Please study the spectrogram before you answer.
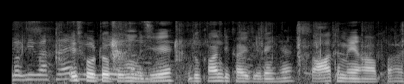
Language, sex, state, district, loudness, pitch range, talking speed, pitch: Hindi, male, Madhya Pradesh, Katni, -17 LUFS, 140-170 Hz, 190 wpm, 155 Hz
